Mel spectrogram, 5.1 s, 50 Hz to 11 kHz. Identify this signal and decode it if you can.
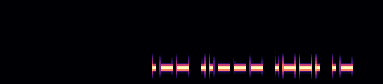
Morse code, heard as a keyed tone, about 22 wpm, 700 Hz. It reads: W2PA
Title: USA Call Signs - 4 Characters - 22wpm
